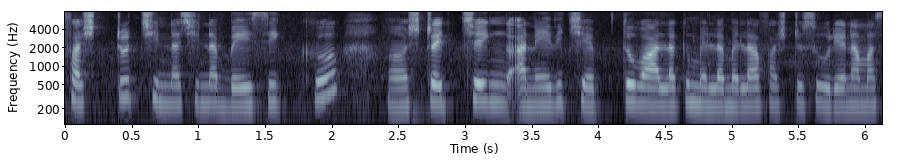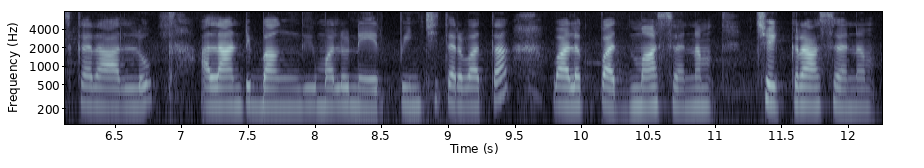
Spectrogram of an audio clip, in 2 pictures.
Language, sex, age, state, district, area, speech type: Telugu, female, 45-60, Andhra Pradesh, Srikakulam, urban, spontaneous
